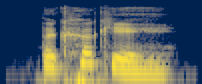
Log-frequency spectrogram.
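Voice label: "the cookie", English, female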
